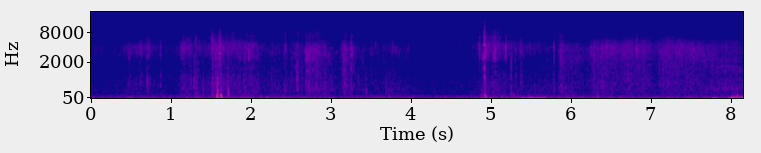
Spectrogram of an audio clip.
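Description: Leaves and shoots of a young fruit tree rustling as they are handled during pruning, with two sharp clicks about one and a half and five seconds in from hand pruning shears cutting through shoots.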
